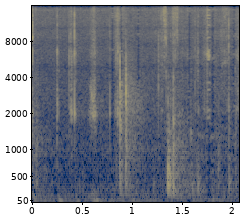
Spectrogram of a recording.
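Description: Faint handling noise: a few soft clicks and rustles as a wired plug and motor leads are picked up by hand.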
